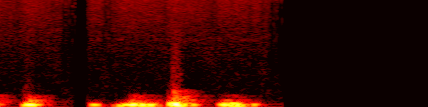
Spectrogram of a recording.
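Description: A short run of soft, low thumps, about six of them within the first second or so.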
